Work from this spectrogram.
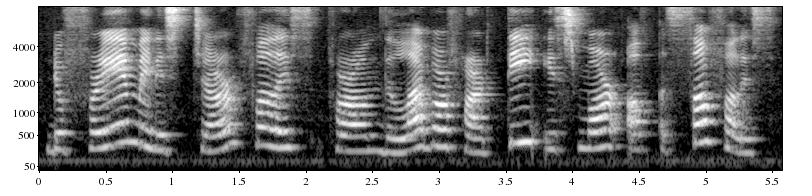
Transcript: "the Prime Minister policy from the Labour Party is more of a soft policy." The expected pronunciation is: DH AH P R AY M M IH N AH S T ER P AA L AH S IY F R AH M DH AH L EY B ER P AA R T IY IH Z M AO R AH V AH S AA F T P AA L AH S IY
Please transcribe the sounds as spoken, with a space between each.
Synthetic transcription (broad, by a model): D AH F R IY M M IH N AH S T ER F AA L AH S F R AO M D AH L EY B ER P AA R T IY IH S M AO R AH F AH S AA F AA L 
